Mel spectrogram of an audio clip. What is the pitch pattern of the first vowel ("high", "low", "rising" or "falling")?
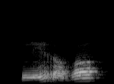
rising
